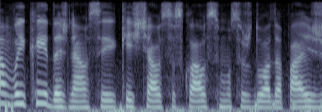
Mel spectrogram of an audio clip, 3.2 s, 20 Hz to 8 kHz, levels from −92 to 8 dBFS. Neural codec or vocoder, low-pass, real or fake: none; 7.2 kHz; real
